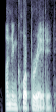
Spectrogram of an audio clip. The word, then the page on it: Unincorporated: American English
